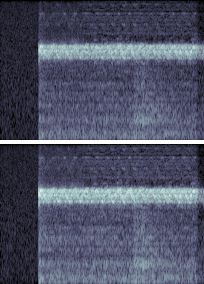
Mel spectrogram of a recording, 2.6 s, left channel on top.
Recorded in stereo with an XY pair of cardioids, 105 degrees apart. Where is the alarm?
45° right, 3 m.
